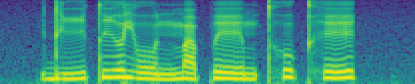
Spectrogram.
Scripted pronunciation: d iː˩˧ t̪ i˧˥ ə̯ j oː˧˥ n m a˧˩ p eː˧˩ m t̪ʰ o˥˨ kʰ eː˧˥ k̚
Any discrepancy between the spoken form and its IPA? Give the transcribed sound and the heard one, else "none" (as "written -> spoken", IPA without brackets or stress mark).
oː˧˥ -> oː˧˩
